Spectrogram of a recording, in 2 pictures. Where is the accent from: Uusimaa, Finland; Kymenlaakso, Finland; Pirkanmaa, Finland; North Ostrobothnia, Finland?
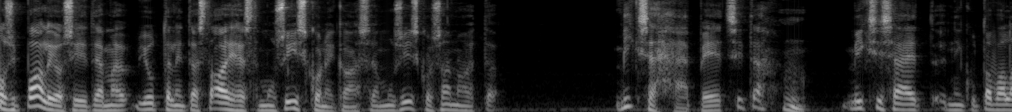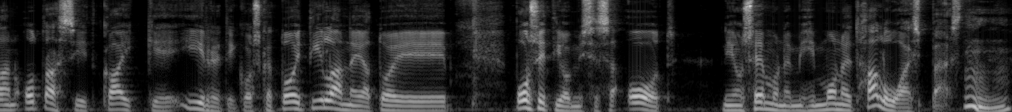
North Ostrobothnia, Finland; Oulu; joka oli Oulussa, mistä olin siis tosiaan kotoisin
